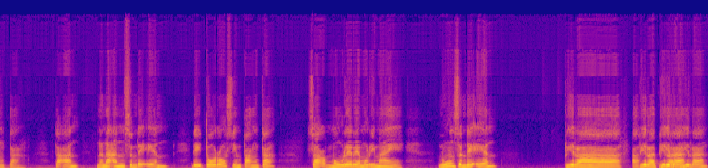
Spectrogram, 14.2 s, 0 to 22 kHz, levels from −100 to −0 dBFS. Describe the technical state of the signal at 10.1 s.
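At 10.1 s the speech carries Opus compression running through the whole clip: grainy, rough, noisy texture, likely from a low-rate CELT encode around 16 kbps filling starved bands with folded or noise content. A spectrogram shows smeared, speckled harmonics without empty holes, reaching about 20.2 kHz.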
